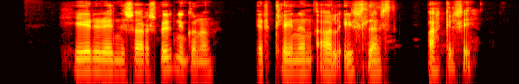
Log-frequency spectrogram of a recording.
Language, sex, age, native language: Icelandic, male, 30-39, Icelandic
